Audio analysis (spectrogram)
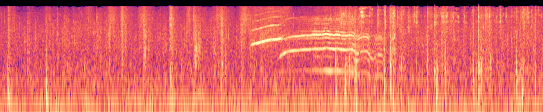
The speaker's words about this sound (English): wait, that's my horse!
